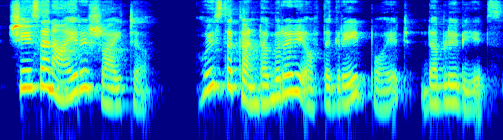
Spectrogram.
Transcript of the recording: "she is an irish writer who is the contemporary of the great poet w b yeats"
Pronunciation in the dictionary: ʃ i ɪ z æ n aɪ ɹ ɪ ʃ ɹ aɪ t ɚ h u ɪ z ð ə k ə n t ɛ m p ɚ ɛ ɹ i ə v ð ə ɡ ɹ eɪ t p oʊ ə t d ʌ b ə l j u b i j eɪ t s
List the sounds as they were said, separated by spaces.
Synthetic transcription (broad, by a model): ʃ i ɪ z æ n aɪ ɹ ɪ ʃ ɹ aɪ t ɚ h u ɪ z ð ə k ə n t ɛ m b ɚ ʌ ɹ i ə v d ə ɡ ɹ eɪ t p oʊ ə t d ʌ b l j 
